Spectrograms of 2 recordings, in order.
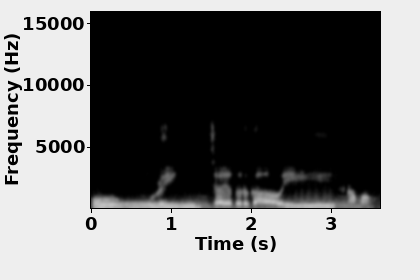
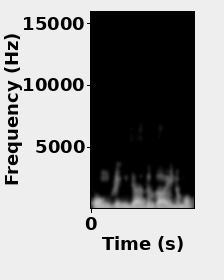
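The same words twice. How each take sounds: First: The phrase is said slowly. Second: The phrase is said fast. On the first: The speaker calls it right. "আমি যেরকম ভাবে বললাম এইভাবে slowly একটু করার চেষ্টা করবেন" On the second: The speaker calls it wrong. "তাড়াতাড়ি তাড়াতাড়ি ... এরকম না করে"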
